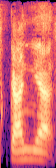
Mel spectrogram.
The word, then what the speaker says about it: Canha: También la botó Caña. Eso es Caña, Canha, como se escribe en portugués.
